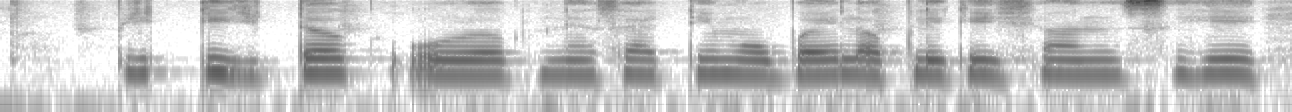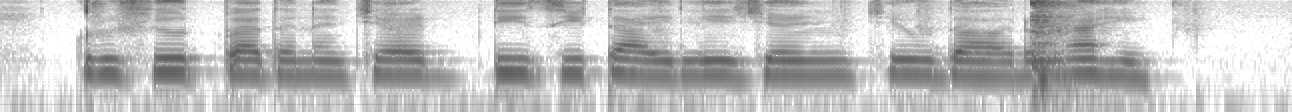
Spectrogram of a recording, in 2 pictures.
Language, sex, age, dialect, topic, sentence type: Marathi, female, 18-24, Varhadi, agriculture, statement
